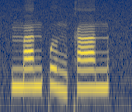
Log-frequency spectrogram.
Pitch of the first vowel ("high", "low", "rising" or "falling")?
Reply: high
